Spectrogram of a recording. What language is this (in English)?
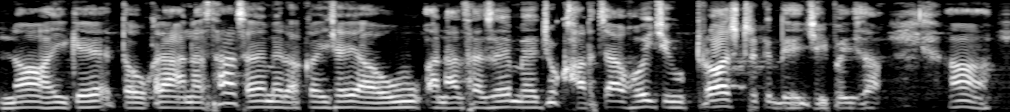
Maithili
